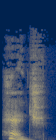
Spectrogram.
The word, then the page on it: hedge: British English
